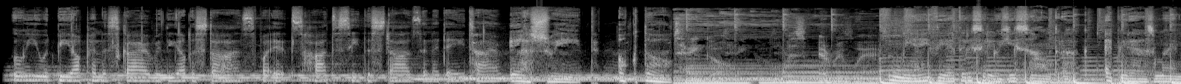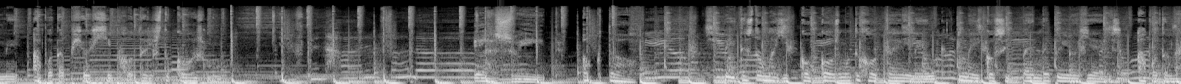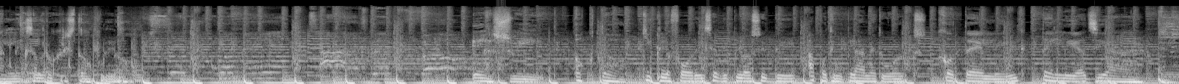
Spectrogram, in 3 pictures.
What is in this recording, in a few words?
Radio Spot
